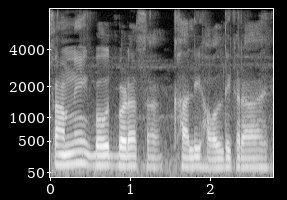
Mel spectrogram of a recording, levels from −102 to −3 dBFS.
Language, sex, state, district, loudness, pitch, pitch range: Hindi, male, Uttar Pradesh, Lucknow, -15 LUFS, 125 Hz, 115-140 Hz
